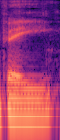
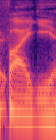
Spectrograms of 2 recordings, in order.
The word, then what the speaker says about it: Feige: But Marvel has someone at the helm who's masterminded this stuff from day one, and it's Kevin Feige, or Feige, I think is how you pronounce it.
